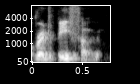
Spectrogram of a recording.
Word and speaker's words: Redbifo: You play agents of the Russian Drunken Bear Fighting Organization, or Redbifo, as it's pronounced, and that's expressly stated in the text.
